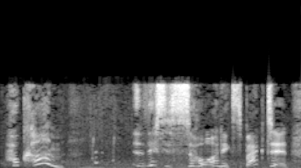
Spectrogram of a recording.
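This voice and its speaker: A woman's voice: very high voice, sing-song, slow pace, fairly bright tone, a little hiss or hum, heavily acted. A woman voicing an earnest young girl warrior trainee in an anime game, exclaiming eagerly. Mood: dismayed. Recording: music behind the voice.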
